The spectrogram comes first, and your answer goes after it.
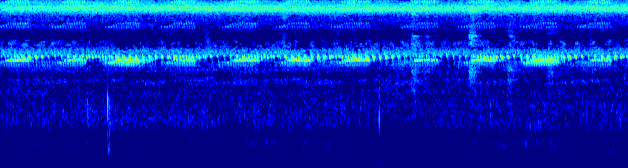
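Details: An Australian nighttime insect chorus: dense, steady, high, shimmering trills layered at several pitches, with a faint pulse.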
